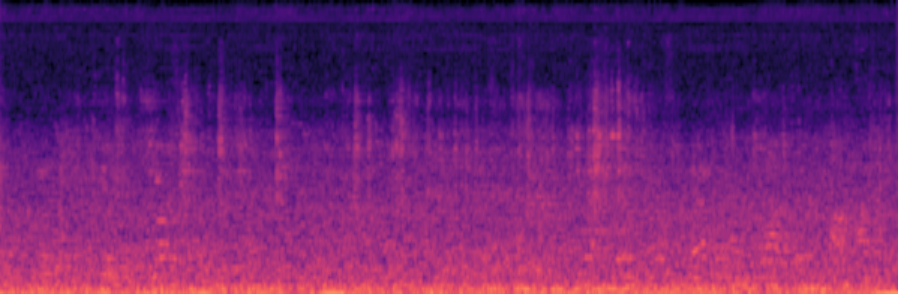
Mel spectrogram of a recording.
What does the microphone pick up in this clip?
background noise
